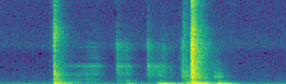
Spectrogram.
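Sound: door closing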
